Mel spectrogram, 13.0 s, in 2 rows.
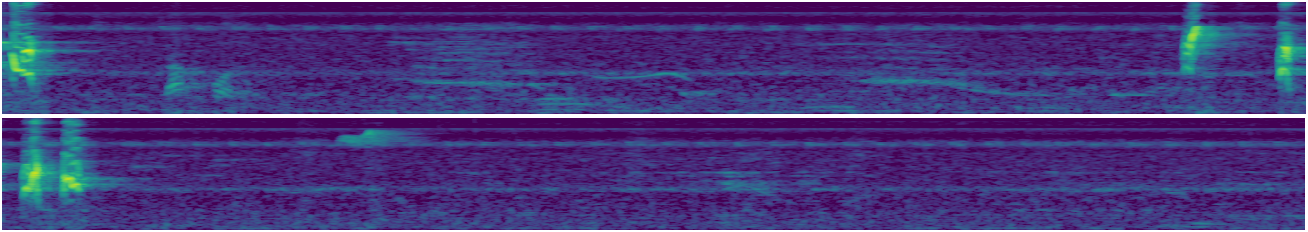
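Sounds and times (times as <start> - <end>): songbird calls: 0.0 - 1.2, 2.0 - 8.7.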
